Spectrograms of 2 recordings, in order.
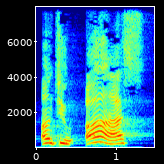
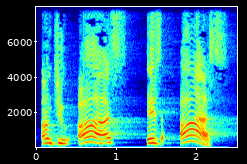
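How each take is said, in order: First: "us" drawn out slow and heavy; slow, weighty "Unto us"; stress on us. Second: Both "us" slow and pressed; slow, deliberate "Unto us is us"; stress on us. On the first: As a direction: linger on the word "us". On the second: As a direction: lean hard on each "us". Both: Shown as a demonstration. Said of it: "stresses us in verse".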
